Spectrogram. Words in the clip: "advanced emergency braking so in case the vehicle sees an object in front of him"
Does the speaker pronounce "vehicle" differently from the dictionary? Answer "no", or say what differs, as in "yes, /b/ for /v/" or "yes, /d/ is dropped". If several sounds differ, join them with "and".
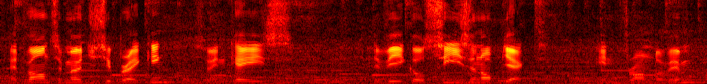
no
